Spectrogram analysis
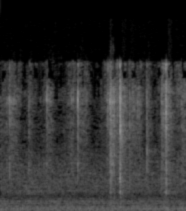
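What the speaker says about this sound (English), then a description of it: "I'll take my scissors and I'll just cut along the top" Scissors snip through craft paper along a ruler's edge, a soft, steady crisp cutting close up and alone, with no talk.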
